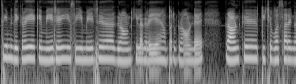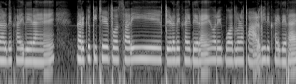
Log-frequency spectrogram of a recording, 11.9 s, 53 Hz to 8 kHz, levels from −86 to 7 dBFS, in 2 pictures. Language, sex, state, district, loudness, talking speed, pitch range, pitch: Hindi, female, Jharkhand, Sahebganj, -18 LUFS, 260 wpm, 210-235 Hz, 225 Hz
